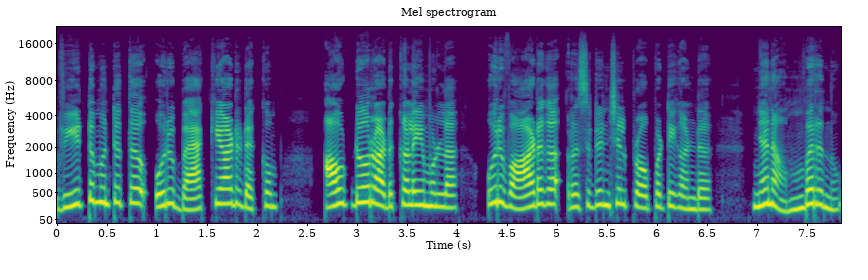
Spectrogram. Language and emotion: Malayalam, surprised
